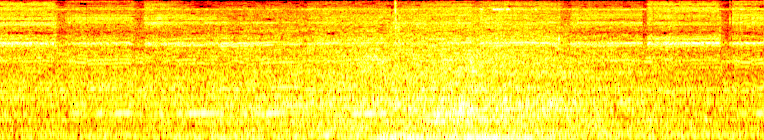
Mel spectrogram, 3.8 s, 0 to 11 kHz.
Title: 2014 Prius Whining Noise without engine start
